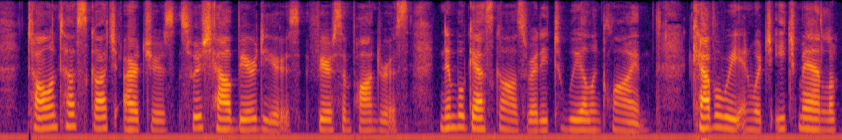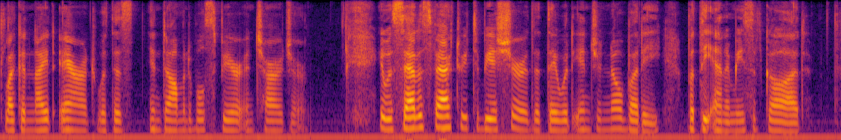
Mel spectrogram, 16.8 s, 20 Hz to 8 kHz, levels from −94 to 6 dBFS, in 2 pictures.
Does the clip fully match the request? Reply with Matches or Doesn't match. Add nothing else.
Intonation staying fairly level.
Matches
